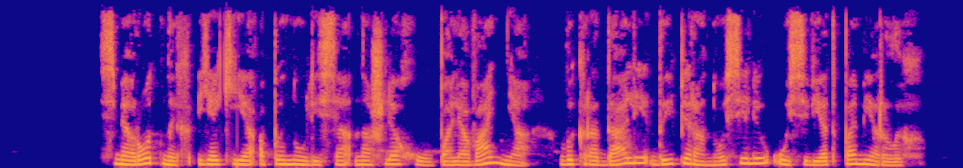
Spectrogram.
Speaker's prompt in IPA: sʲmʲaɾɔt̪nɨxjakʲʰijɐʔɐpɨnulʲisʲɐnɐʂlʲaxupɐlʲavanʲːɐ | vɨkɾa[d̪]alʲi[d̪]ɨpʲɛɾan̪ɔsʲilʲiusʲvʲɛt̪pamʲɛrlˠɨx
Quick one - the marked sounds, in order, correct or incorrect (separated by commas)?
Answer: correct, correct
